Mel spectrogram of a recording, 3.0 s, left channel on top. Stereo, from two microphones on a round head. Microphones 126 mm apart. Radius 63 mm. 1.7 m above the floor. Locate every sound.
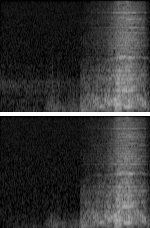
1.6 s a zipper: 10° left (ahead or behind), 0.8 m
